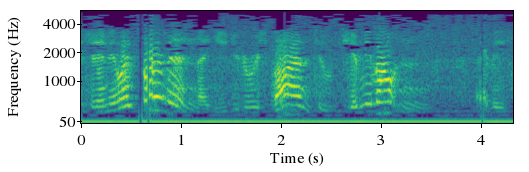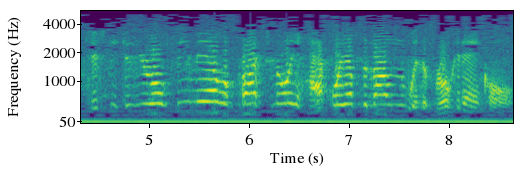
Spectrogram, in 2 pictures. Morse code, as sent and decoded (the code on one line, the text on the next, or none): none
